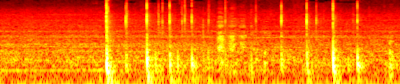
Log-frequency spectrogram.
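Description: Irregular sharp taps and light knocks, a dozen or so, starting about a second and a half in, over a faint steady background hum.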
